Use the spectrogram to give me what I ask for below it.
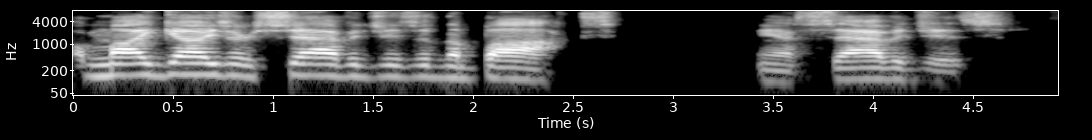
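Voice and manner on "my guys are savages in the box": put-on yelling voice, higher. Mocking the manager in the dugout, imitating Aaron Boone yelling. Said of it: "and yells".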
